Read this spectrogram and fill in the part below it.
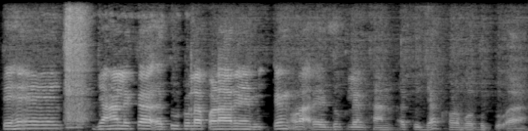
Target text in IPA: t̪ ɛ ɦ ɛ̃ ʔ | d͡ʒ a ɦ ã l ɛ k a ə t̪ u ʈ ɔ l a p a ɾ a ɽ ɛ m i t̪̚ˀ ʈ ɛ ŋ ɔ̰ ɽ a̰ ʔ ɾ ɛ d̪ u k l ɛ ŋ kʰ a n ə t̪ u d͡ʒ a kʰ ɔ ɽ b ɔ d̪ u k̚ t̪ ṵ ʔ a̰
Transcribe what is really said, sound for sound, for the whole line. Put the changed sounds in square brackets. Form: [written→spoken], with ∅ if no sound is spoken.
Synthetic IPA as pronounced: t̪ ɛ ɦ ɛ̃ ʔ | d͡ʒ a ɦ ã l ɛ k a ə t̪ u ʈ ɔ l a p a [ɾ→ɽ] a [ɽ→ɾ] ɛ m i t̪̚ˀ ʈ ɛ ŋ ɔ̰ ɽ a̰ ʔ ɾ ɛ d̪ u k l ɛ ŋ kʰ a n ə t̪ u d͡ʒ a kʰ ɔ ɽ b ɔ d̪ u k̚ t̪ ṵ ʔ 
